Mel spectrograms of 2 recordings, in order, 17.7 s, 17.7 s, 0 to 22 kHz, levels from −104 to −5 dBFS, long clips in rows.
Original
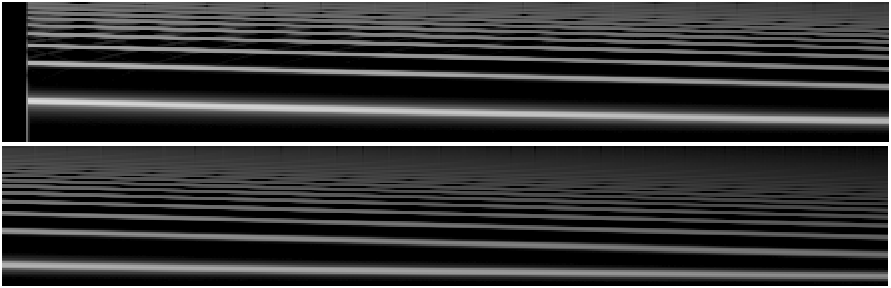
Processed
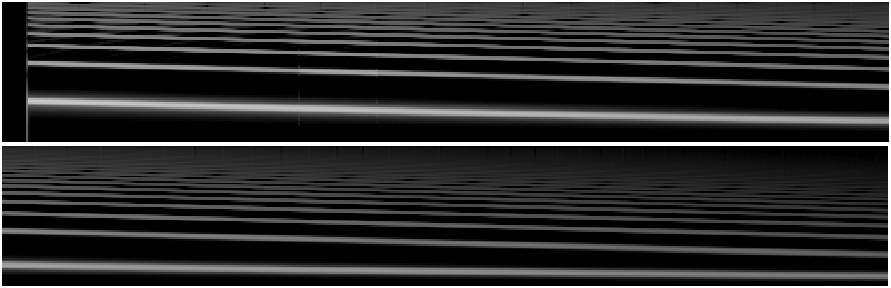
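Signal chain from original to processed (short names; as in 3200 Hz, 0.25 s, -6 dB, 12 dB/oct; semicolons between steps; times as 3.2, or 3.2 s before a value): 2.96–3.75 dynamic EQ 3300 Hz, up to +5 dB, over -43 dBFS, Q 0.88; gain -6.5 dB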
